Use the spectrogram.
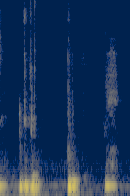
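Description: Typing on a computer keyboard, heard as a few short bursts of clacking keystrokes separated by brief pauses, close and clear in a quiet room.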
